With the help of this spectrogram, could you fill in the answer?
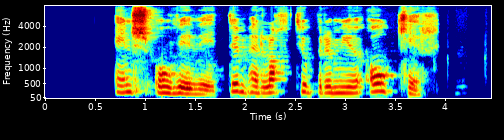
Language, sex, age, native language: Icelandic, female, 40-49, Icelandic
